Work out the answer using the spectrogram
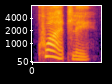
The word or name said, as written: quietly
